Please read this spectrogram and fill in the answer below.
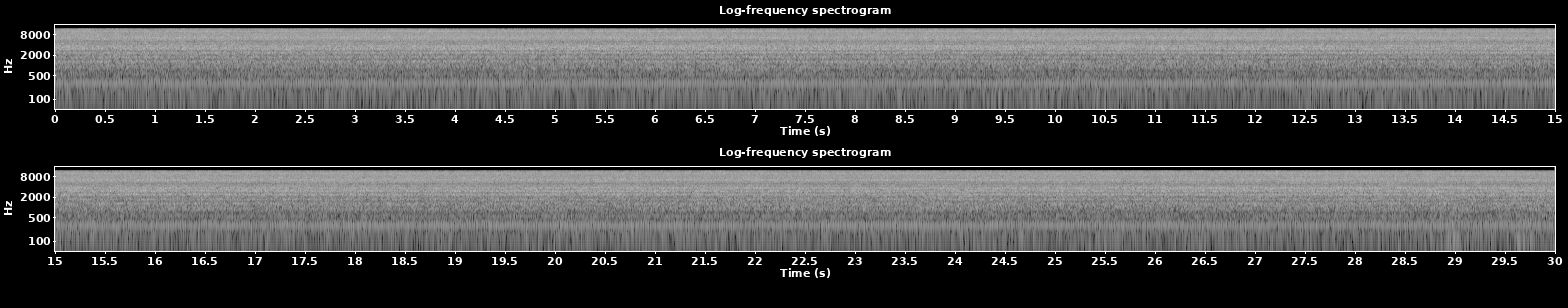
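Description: Automatic submerged-arc light pole welding machine running steadily, a constant machine noise with a strong, even hum.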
